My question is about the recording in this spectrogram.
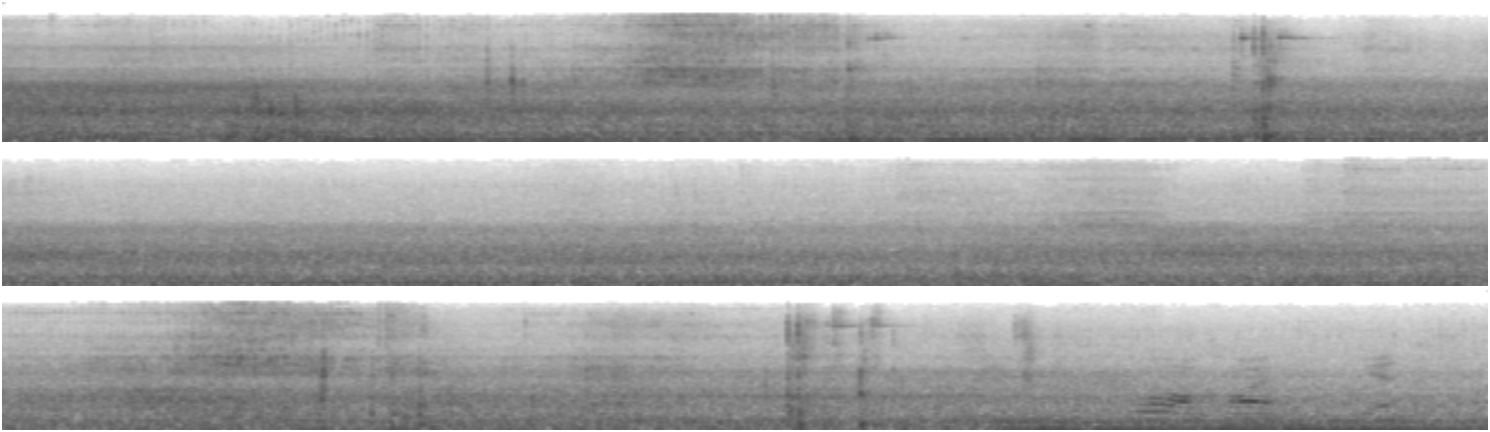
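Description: Steady low rumble of outdoor noise, like road traffic, with a few sharp clicks and knocks from BMX bikes riding the concrete ramps. The clearest knock comes about six seconds in.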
